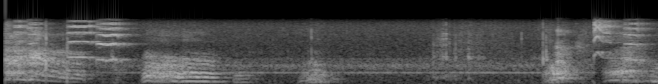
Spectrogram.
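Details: Seven-week-old Border Collie puppy, a female, annoyed with her new toy: low rumbling growls run into sharp high yips and short barks, several bursts with brief pauses, a steady faint hum underneath.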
